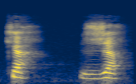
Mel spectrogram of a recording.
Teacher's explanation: velar, back of the tongue and the soft palate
